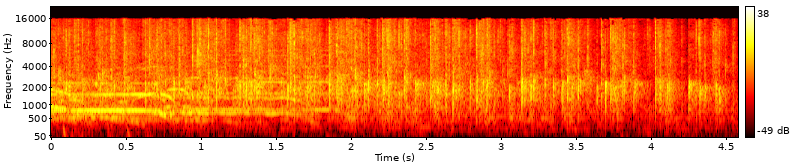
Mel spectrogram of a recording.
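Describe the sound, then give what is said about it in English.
A comedy audience applauds a comedian after his set, loudly with dense, steady clapping and a few cheers or whistles at the start, the applause gradually thinning and growing more scattered as it fades. “Keep it going for Will, you guys. Let him hear it.”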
